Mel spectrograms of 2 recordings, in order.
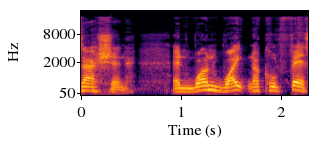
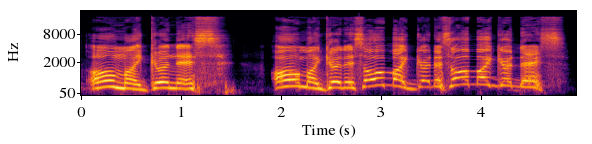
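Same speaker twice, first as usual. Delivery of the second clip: repeated gasp climbing higher, slower; getting more and more worked up; overwhelmed; 12 semitones higher than usual. Real, not acted. Viewer overwhelmed by aunt Cass's promise, rising distress.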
